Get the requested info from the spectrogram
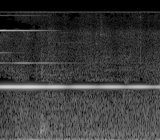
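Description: A single-note resonator chime bar, a metal bar on a wooden block, ringing on after a mallet strike: one clear high tone slowly fading. It is the signal for the group to settle into silence.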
